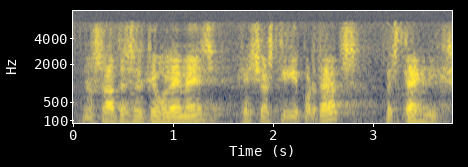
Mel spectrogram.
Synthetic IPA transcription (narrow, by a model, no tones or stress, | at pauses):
nosalˠt̪ɾəs̬elˠkɾuβulɛmɐeskəəʃɔest̪iɣipoɾt̪at̪s | pəlst̪ɛkniks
